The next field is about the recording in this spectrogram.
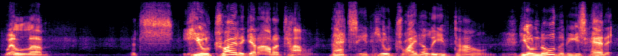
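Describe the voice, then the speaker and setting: Eager, jittery male amateur sleuth, bright forceful voice, lively swings, hesitant delivery, vintage radio drama. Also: high voice, normal speed, full character voice. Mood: eager, nervous. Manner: hesitant, stammering, excitable. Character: eager, nervous amateur sleuth, married man. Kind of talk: 1950s radio detective drama acting. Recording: noisy vintage radio recording.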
